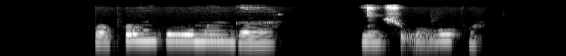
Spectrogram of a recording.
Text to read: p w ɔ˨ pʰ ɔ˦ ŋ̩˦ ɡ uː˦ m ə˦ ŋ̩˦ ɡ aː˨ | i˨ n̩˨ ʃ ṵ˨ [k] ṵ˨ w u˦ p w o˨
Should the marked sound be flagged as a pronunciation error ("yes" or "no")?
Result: yes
